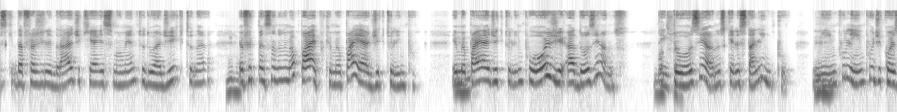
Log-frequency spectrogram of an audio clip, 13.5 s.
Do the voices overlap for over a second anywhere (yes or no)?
no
